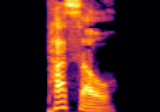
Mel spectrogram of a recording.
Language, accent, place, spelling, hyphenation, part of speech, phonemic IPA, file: German, Germany, Berlin, Passau, Pas‧sau, proper noun, /ˈpasaʊ̯/, De-Passau.ogg
- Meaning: Passau (an independent town in the Lower Bavaria region, Bavaria, Germany)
